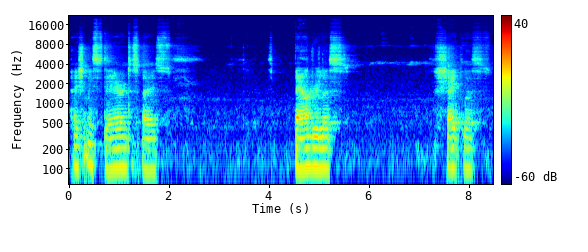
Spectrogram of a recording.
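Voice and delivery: soft, unhurried meditation voice with long pauses; guided meditation. Real, not acted. Host leading viewers through breath and body awareness, calm guided meditation. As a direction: guide them gently into stillness, hushed and even.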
